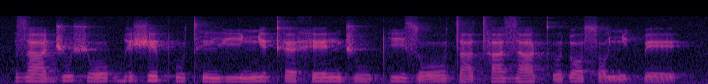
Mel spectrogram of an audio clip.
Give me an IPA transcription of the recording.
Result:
z aː˨ d͡ʒ u˦ ʃ oː˨˦ ɡ͡b ɪ˦ ʃ e˦ pʰ u˨ tʰ ĩ˨ j iː˨ ɲ e˦ kʰ ɛ˨ h eː˦ n d͡ʒ uː˨ pʰ i˦˨ z oː˨˦ t a˨ tʰ a˦ z a˦ kʼ ʊ˦ ɗ ɔ˦ s ɔ˨ ɲ i˦ k͡p e˦˨

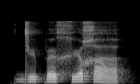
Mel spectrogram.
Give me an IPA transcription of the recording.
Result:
d ʏ p œ x ʏ χ a

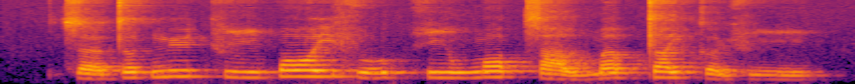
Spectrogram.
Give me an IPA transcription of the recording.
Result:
t͡s œː˨˩ t̪ ɵ˥ t̚ m yː˥ t̚ f iː˧ p ɔː˥ j f uː˨˥ p̚ h iː˧ w ŋ ɔː˥ t̚ s aː˨˩ w m ɐ˥ p̚ t̪ ɐ˥ j k ɵ˨˩ ɥ f iː˨˩

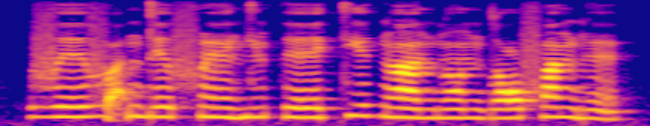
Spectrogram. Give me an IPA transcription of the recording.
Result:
v e v a̰ n d e f ẽ dʲ ɔ̃ k e tʲ e ɡ ã n d ɔ̃ n d ɔ f ã ŋ ɡ ẽ

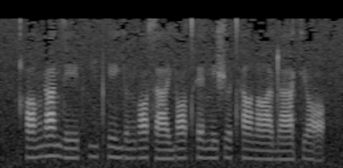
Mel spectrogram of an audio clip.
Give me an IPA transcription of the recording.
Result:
qʰ ɒ ŋ ɡ aː n z eː pʰ iː pʰ eː j ə ŋ ɡ ɒː s aː j ɒː tʰ ɛ n e ʃ əː tʰ aː ðˤ aː ɖ aː kʲ ɒː

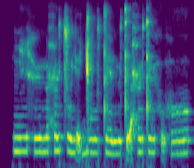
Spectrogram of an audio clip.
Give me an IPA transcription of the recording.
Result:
ɲ iː h yː m y ħ y t͡s u j ḛ ɟ uː t e m y t ḛ ħ yː t yː h ṵ h ʊː

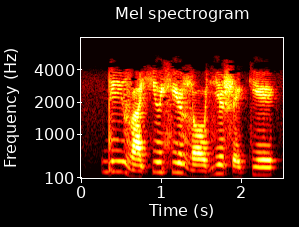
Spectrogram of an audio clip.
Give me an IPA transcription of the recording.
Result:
d iː˥ v a˩ ç ɨ˥ xʲ ø˥ ɮ ɔ˩ o̯ zʲ e˥ ʂ e˩ kʲ e˥

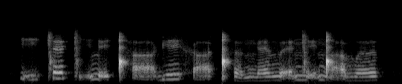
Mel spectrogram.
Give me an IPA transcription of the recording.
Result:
ḭ˦˥ ǀ ɛ˦˥ ǀ ḭ˨˦ l ḛ˦˥ ǃʰ a̰˧˩˧ ɡ e˦˥ x a̰˨˦ ǃʰ ə˧˩˧ ŋ ɛ˨˦ v ɛ̰˦˥ ŋ͡ǀ ḛ˦˥ ŋ͡ǃ a̰˨˦ v ə˦˥

